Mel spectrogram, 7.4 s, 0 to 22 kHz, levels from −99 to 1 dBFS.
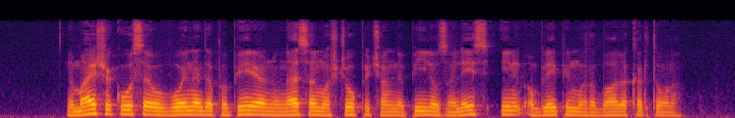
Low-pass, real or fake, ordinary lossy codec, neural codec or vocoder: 10.8 kHz; fake; none; codec, 24 kHz, 0.9 kbps, WavTokenizer, medium speech release version 2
